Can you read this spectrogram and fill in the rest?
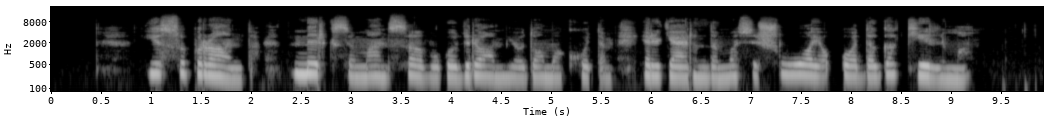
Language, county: Lithuanian, Vilnius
